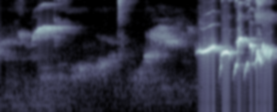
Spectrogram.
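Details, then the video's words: White-rumped shama singing its full repertoire of fills, used to coax a stalled shama to sing; faint scattered notes at first, then a loud burst of quick, bright, tumbling whistles near the end. "Murai Batu FULL BONGKAR ISIAN , sangat EFEKTIF untuk PANCING Murai Batu anda yang MACET"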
